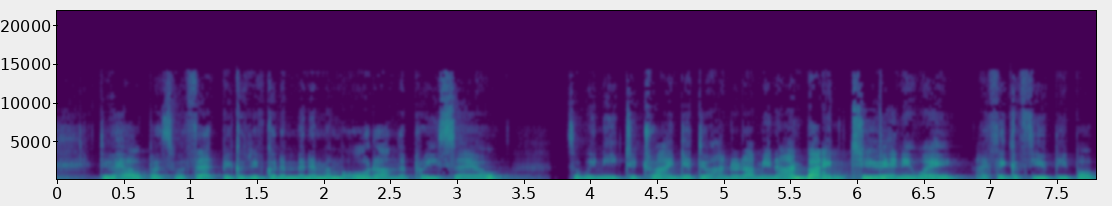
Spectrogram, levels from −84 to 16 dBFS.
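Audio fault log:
3.70 s, AAC frame loss with muting: about 30 ms of sound simply drops to silence, consistent with three 10 ms frames of the light-textured low-delay AAC, likely AAC-ELD, that carries the clip. The overlapping windows fade the edges, so there's a soft gap.
5.72–5.82 s, AAC frame loss with muting: about 50 ms goes missing in scattered bits across 100 ms, the longest hole around 20 ms, giving a brief fluttery dropout with faded edges.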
